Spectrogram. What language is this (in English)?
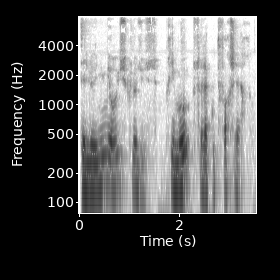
French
